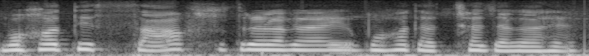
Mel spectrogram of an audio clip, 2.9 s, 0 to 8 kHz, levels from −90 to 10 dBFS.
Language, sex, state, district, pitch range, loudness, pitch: Hindi, female, Chhattisgarh, Sukma, 210-245 Hz, -15 LUFS, 230 Hz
